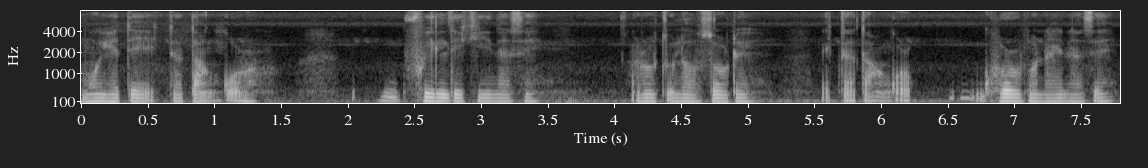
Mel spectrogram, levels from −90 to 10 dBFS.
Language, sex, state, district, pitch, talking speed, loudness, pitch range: Nagamese, male, Nagaland, Dimapur, 115 Hz, 145 wpm, -21 LUFS, 110-125 Hz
